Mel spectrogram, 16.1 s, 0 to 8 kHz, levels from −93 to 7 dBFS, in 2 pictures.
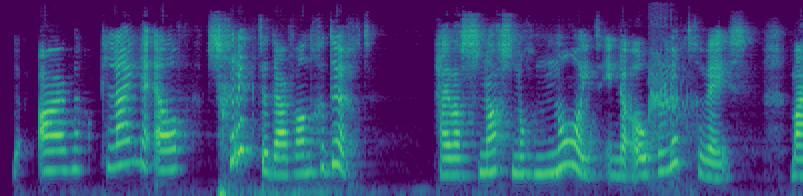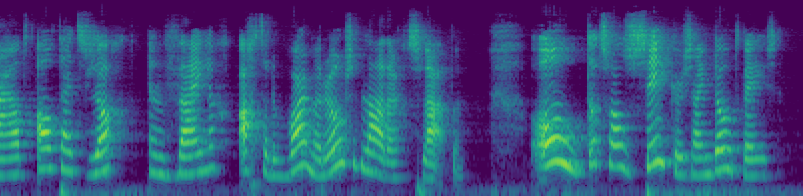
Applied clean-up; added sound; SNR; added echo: neural mask model DeepFilterNet 3.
